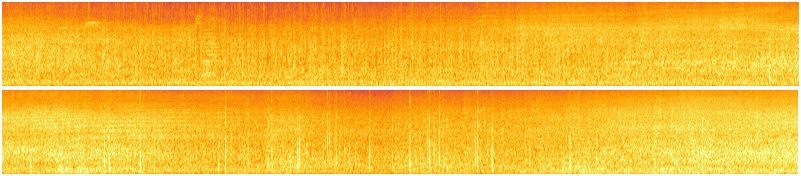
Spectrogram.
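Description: Steady rain falling on a wet city street, a continuous hiss. The hiss swells about halfway through and again near the end as cars pass on the wet road, and a few sharp drip ticks land in between.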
